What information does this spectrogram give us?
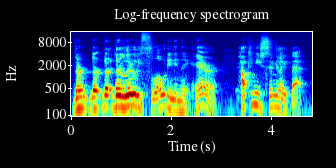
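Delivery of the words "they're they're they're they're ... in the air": loud. Real, not acted. Heated argument about zero gravity.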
